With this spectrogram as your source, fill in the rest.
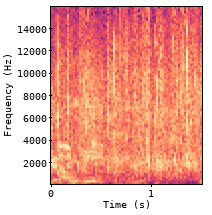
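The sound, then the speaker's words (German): A crowd at a stage show claps steadily in the background, a dense, even patter of many hands beneath a man's voice calling out over it. “jetzt nicht klatschen, das müsst ihr nicht.”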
